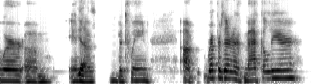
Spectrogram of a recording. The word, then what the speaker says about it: McAleer: Representative McAleer? Is that the correct pronunciation? I hope it is. you're on mute, so. Yes, that's correct. Okay, McAleer.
